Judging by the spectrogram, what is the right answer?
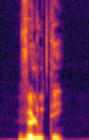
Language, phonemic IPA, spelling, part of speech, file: French, /və.lu.te/, velouté, adjective / noun, Fr-velouté.ogg
- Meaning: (adjective) 1. velvety 2. smooth; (noun) 1. smoothness, softness 2. a velouté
